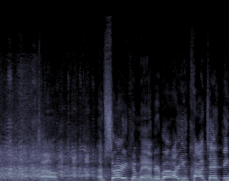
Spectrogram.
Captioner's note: laughter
